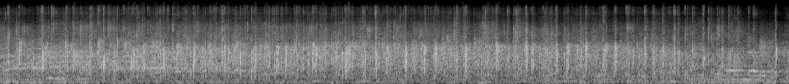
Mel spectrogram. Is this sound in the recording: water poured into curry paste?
no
